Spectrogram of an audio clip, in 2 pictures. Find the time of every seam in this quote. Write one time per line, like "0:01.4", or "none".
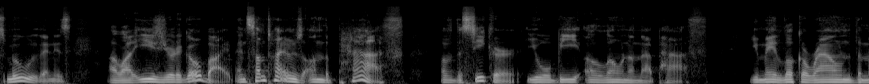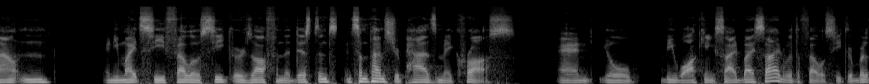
0:02.3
